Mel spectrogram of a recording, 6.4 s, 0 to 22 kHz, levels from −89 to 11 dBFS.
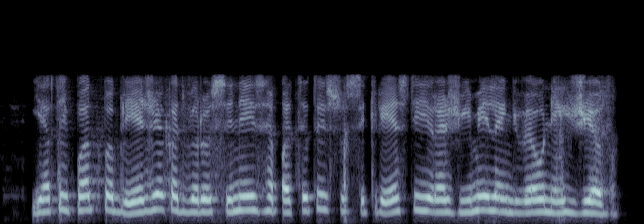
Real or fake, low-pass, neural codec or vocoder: fake; 5.4 kHz; codec, 16 kHz in and 24 kHz out, 2.2 kbps, FireRedTTS-2 codec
